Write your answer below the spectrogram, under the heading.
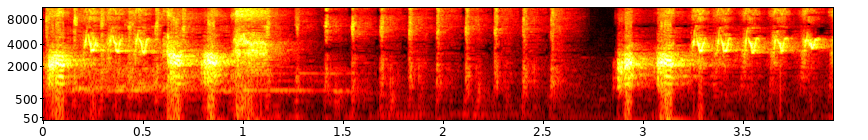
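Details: Clamorous reed warbler kept as a songbird, singing vigorously day and night: loud raspy chattering, a thin whistle, a trail of evenly spaced dry ticks, then renewed harsh, rattling notes.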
